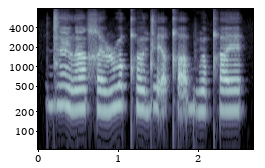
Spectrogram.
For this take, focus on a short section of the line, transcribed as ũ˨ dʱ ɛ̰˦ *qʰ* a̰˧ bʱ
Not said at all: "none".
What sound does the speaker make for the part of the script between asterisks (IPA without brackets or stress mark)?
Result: qʰ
